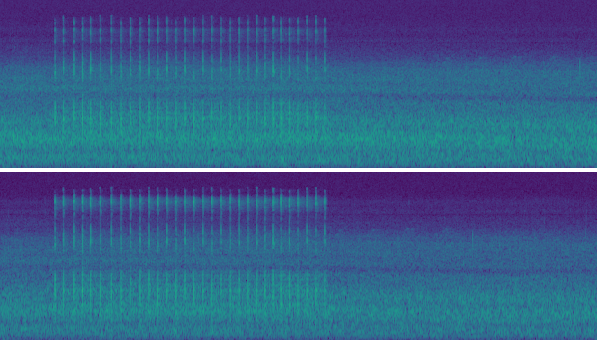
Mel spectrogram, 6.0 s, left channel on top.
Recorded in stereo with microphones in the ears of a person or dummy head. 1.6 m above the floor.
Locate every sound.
0.5 s a rattle: 15° right (ahead or behind)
